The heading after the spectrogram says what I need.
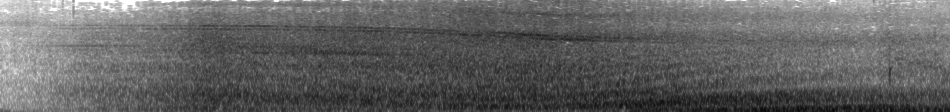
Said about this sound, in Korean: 아, 비행기가 올라가네요. 네. 여객기인가요? 아니면 뭐, 탑건인가요?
